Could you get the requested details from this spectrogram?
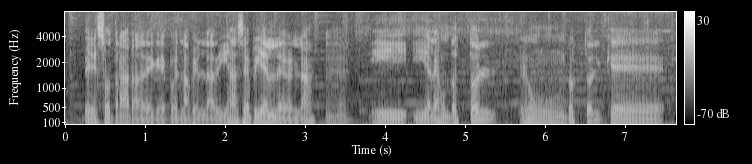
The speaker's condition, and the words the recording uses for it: No condition.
